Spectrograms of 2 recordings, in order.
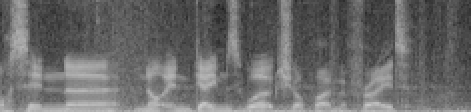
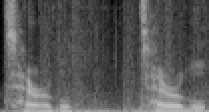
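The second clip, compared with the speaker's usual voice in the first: plain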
